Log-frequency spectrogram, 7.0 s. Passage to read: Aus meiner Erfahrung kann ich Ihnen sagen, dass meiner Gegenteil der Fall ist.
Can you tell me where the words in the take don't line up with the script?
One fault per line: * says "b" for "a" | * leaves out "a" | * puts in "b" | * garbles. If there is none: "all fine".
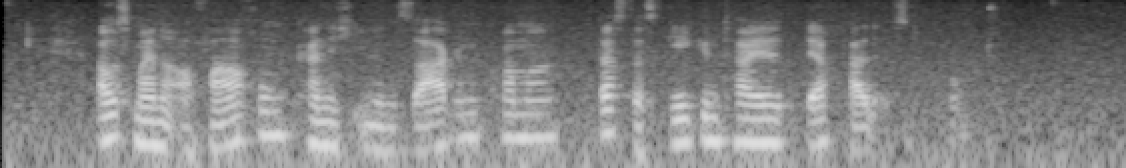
* says "das" for "meiner"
